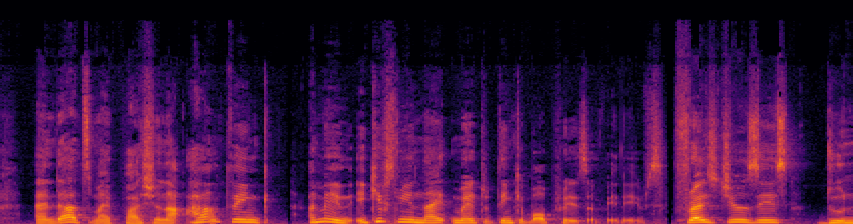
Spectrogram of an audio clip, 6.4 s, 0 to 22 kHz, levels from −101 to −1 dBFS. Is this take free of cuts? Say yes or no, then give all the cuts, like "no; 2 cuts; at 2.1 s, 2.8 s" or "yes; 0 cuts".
no; 2 cuts; at 2.1 s, 5.0 s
